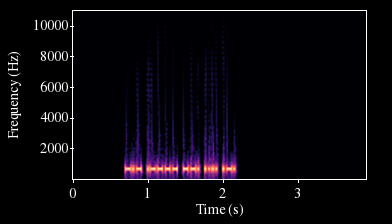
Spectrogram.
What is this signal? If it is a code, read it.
Morse code, heard as a keyed tone, about 53 wpm, 700 Hz. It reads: K1GHR
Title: USA Call Signs - 5 Characters - 50wpm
